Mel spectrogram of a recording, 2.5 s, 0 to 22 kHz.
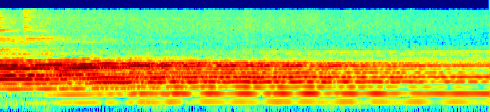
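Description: A single clean electric guitar note from a Telecaster-style guitar, held and sustaining through the VoiceLive 3's compressor set to squash it. The note fades only slowly.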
